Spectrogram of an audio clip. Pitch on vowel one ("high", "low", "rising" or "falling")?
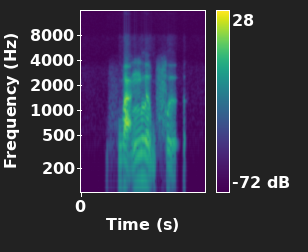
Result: rising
